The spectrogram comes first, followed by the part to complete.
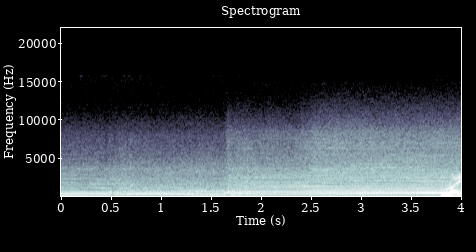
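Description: On-board sound of a NASCAR Cup Chevrolet's pushrod V8, lifted off the throttle through the corner, then back on the throttle about two seconds in, the engine note building steadily. A clean lift and a smooth return to full throttle without floating the pedal is the sign of a car that is handling well.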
